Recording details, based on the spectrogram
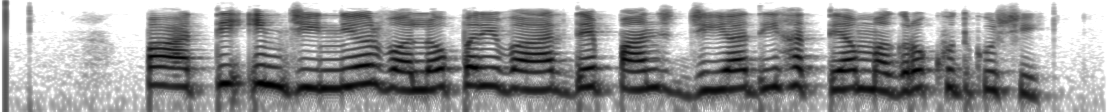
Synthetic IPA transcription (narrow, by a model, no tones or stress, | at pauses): paːɾt̪iːʔɪnd͡ʒiːnijəɾʋəlõːpəɾɪʋaːɾd̪eːpəɲd͡ʒd͡ʒiːãːd̪iːɦət̪jaːməɡɾõːkʰʊd̪kʰʊʃiː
